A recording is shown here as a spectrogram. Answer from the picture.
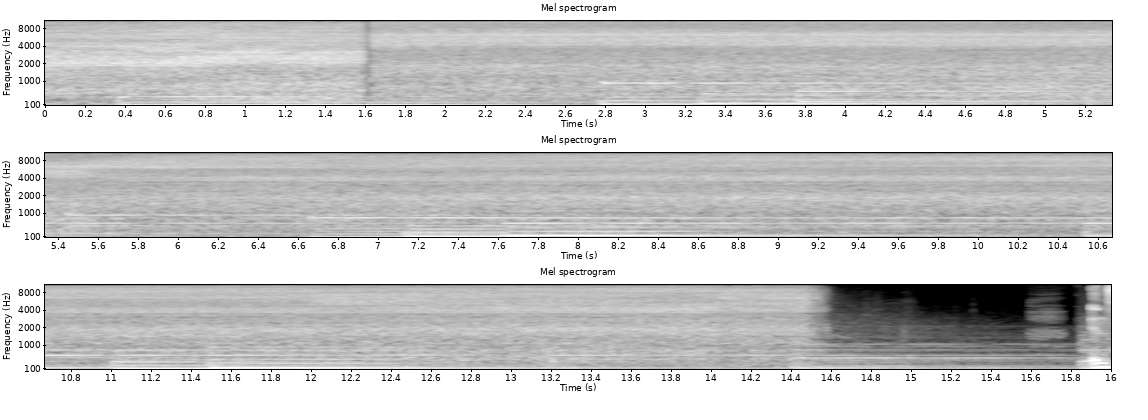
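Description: A handheld hairdryer blowing a steady hiss of hot air onto a smartwatch display to warm it before prying it open. The hiss cuts off suddenly a little before the end. Background music with long sustained notes plays throughout and fades out near the end.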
